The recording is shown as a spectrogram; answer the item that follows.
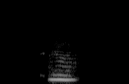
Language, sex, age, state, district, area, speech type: Hindi, female, 30-45, Uttar Pradesh, Lucknow, rural, conversation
